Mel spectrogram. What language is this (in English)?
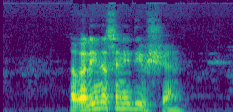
Kabyle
